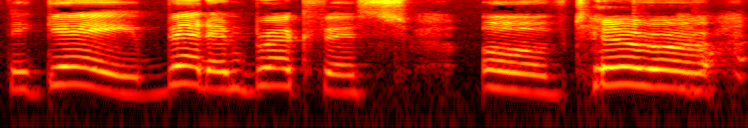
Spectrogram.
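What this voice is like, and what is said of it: Mock scary horror-movie voice. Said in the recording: “Is my scary voice good?”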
